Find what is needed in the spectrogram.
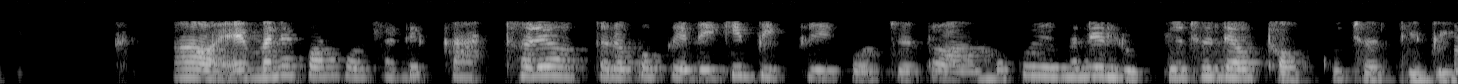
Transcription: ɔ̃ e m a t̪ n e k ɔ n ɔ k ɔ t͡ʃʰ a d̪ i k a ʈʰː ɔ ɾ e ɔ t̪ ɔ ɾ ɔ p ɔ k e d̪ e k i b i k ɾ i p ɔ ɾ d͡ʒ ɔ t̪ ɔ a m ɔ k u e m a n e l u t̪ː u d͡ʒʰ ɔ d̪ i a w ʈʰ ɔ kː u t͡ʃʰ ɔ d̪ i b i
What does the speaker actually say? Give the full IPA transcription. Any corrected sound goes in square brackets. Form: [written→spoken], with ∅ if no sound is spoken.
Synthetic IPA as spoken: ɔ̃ e m a [t̪→∅] n e k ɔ n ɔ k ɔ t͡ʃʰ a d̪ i k a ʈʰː ɔ ɾ e ɔ t̪ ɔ ɾ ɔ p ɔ k e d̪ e k i b i k ɾ i [p→k] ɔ ɾ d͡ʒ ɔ t̪ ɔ a m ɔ k u e m a n e l u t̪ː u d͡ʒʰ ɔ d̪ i a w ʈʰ ɔ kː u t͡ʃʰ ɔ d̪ i b i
